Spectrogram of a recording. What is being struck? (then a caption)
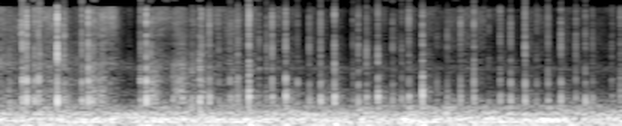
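Paperback book with glossy cover. The glossy cover of a Goosebumps paperback book is tapped quickly with the finger pads of a hand with long dark nails. A rapid, continuous stream of soft, muffled taps has a low, dull body and faint bright clicks, over a steady low background.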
